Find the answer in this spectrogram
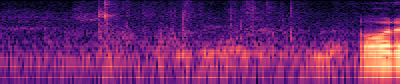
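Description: Faint background talk and room noise at a council meeting, with a short click about half a second in, then a man says a single word near the end.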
